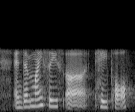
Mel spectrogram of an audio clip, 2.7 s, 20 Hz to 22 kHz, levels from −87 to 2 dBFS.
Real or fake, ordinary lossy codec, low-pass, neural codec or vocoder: fake; none; 3.6 kHz; vocoder, 44.1 kHz, 128 mel bands every 512 samples, BigVGAN v2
